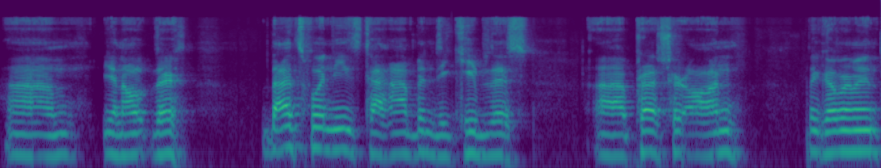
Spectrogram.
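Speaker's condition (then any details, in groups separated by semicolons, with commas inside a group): Cerebral palsy; since birth, birth complications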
